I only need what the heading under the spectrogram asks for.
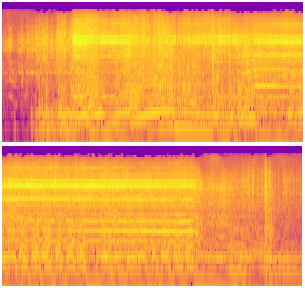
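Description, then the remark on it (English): A car engine in a John Hughes film scene turns over and catches, then revs loudly with rising and falling pitch, held steady for several seconds before cutting off abruptly near the end. “And then he starts the car, and then he stops the car, and yeah.”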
